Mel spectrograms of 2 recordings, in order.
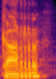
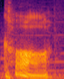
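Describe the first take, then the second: First: Scottish accent, with a rolled R. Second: Classic English accent, with no R sound.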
